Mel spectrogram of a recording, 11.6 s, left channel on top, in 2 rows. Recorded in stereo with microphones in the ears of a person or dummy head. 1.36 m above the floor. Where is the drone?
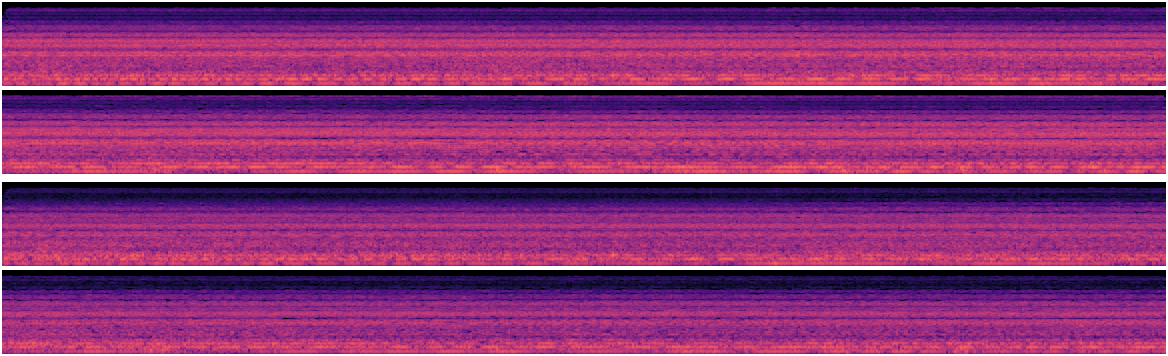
5° left (ahead or behind); by 11.6 s 15° left (ahead or behind).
